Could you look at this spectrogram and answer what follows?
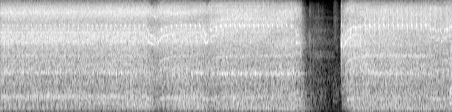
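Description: A power drill runs for installation of a Neo-Dyne motorcycle loader, a loud continuous whine close up with slight speed dips, cutting out briefly for about half a second before spinning back up to full speed.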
